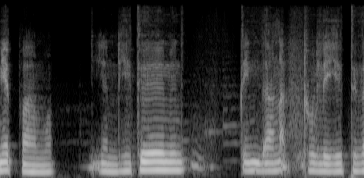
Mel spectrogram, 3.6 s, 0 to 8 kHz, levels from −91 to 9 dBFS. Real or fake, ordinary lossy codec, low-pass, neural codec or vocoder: fake; none; 7.2 kHz; codec, 16 kHz, 0.5 kbps, X-Codec, HuBERT features, trained on balanced general audio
